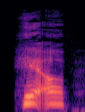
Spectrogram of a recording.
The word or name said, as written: herop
